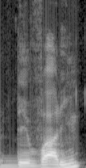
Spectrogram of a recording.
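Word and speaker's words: דברים: que é deuteronômio né em hebraico a pronúncia seria devarim ia branco significa realmente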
